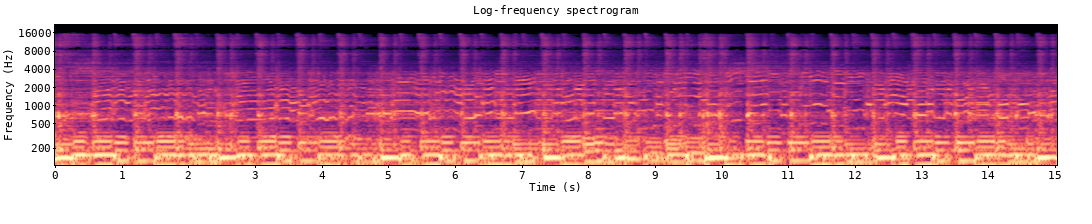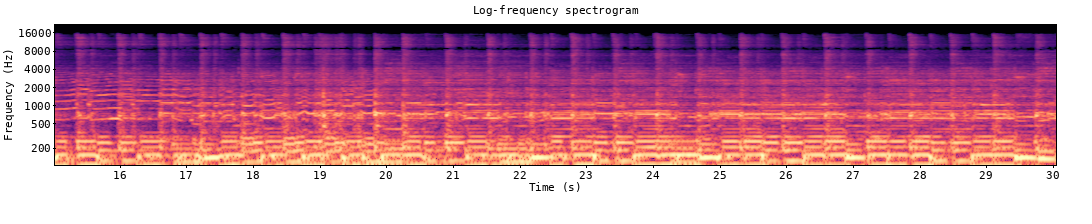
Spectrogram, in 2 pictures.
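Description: Live blues-rock band playing an instrumental passage: two electric guitars over a steady drum-kit beat, with a lead guitar line full of bent notes through the first half.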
